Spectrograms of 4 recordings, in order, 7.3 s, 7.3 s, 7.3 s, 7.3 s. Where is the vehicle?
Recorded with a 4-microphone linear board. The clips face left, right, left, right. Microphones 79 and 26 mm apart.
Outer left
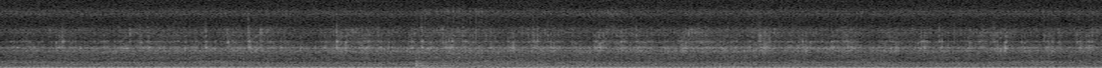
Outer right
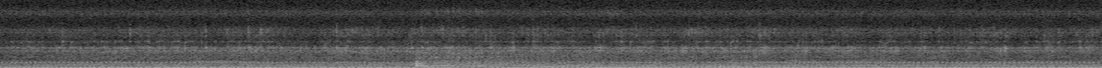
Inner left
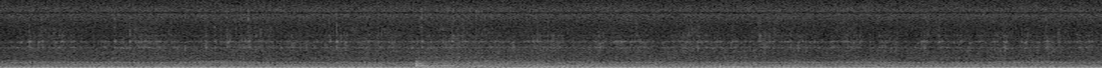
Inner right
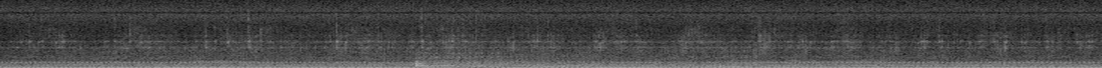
35° right (ahead or behind); by 7.4 s 50° right (ahead or behind).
